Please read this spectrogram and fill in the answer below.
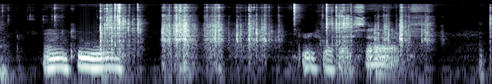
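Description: Small plastic Lego bricks clattering and clicking against each other as a hand rummages through a loose pile and parts bins, in several bursts. A short low mumble of voice comes about a second in.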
